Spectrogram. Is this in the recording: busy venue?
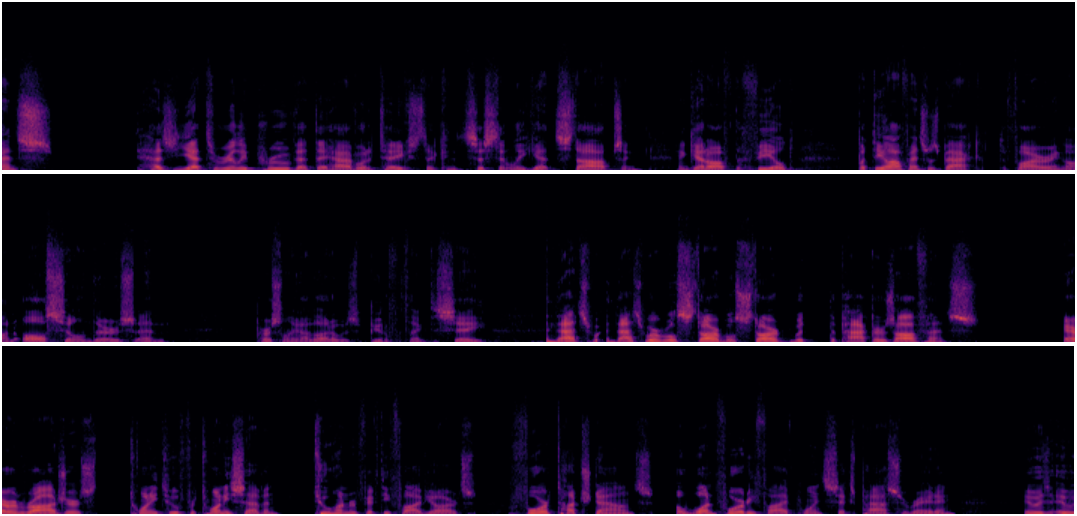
no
